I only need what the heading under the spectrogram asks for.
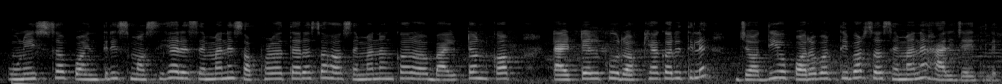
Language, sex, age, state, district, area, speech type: Odia, female, 18-30, Odisha, Jajpur, rural, read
